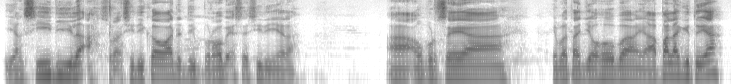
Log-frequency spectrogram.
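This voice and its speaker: A man preaching a sermon in a church, lively and joking with the congregation. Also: mid-range voice, moderate pace, dry recording. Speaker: pastor. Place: church hall.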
